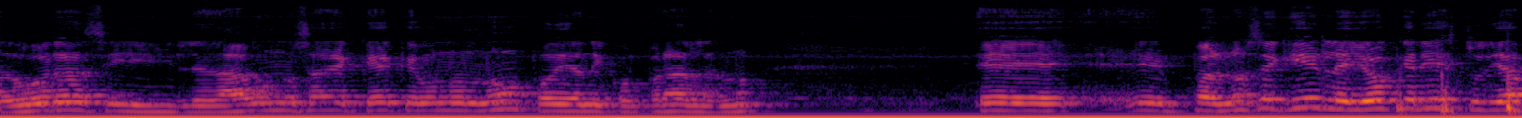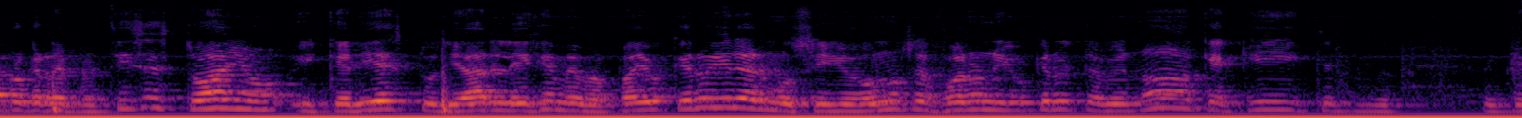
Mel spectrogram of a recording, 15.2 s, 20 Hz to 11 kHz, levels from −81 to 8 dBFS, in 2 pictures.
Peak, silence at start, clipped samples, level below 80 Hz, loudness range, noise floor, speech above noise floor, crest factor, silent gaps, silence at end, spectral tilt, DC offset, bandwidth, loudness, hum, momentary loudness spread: -14 dBFS; 0 s; under 0.1%; -66 dBFS; 5 LU; -60 dBFS; 26 dB; 20 dB; none; 0 s; -7 dB/octave; 6%; 10 kHz; -34 LUFS; none; 11 LU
